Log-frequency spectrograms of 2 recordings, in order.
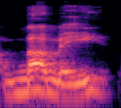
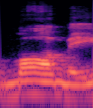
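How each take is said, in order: First: The word is said with a British vowel. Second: The word is said with an American vowel.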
